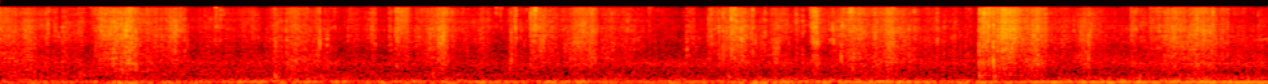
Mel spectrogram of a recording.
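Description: A dog's paws rustle through dry fallen leaves.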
